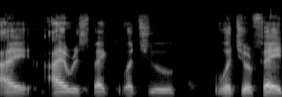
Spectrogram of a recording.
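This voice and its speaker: The pace is fairly slow. The speaker is a man with a non-native accent. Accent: foreign. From Iran. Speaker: live stream guest, YouTuber. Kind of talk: casual chat. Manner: halting.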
